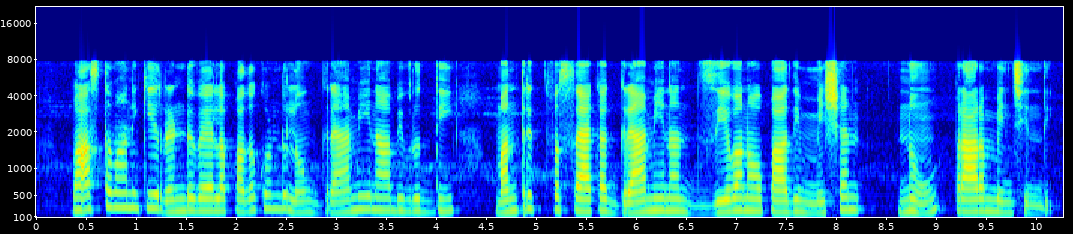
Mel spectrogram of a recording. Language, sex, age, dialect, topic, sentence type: Telugu, female, 25-30, Central/Coastal, banking, statement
